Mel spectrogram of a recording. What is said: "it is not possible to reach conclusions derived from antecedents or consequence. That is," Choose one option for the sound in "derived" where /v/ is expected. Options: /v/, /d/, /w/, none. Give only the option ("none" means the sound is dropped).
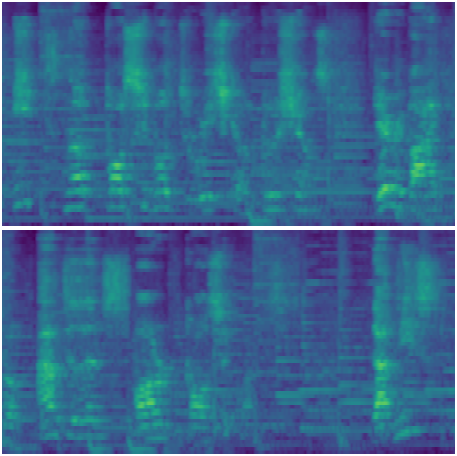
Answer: none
